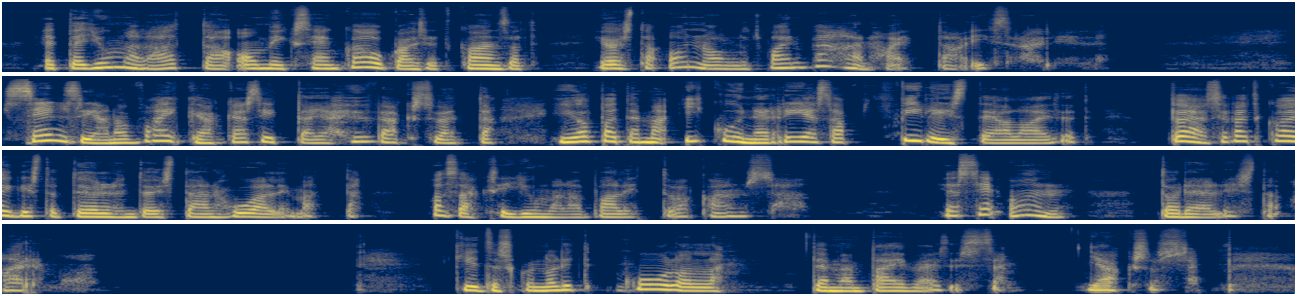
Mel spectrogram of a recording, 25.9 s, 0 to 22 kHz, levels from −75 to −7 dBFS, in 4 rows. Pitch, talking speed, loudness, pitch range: 220 Hz, 105 wpm, -18 LUFS, 195-255 Hz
